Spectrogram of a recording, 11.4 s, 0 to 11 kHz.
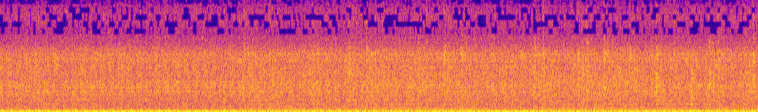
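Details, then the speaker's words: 1958 Dodge Coronet Lancer V8, a barn find sitting 30 years, after the condenser and coil were checked and the rotor and cap refitted: a low idle that lurches with irregular sputters and shakes. Rough misfiring idle. "still doing that sputter thing for my recollection when this thing first ran it was very smooth now I can see it shake a little still sputtering"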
